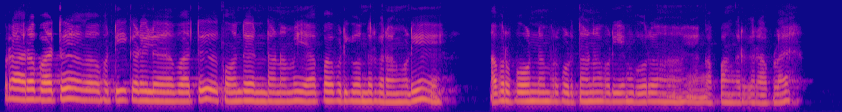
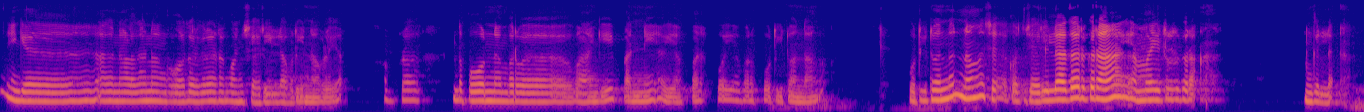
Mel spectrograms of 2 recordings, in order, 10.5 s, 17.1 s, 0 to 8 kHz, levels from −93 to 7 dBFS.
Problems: background sounds at intervals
